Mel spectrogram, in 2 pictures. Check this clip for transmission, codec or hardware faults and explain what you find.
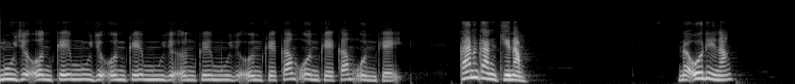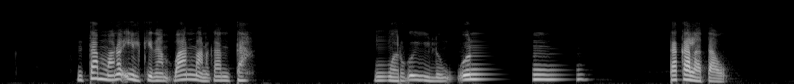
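Several transmission faults cluster in the last four seconds of the speech, all typical of network delay on a call. The audio is band-limited with nothing above 8 kHz, which fits a wideband call codec such as G.722.

Short stall from a late packet, at 11.74 to 11.85 s, 12.15 to 12.21 s and 12.45 to 12.54 s. Each time a packet arrived after it was due, so the jitter buffer emptied and the receiver extended the last sound, by 88 ms, 40 ms and 73 ms, until the data came in. Nothing is lost. A syllable is simply held too long, with a faint buzz or dip.

Call audio freeze, at 12.68 to 13.30 s and 13.46 to 13.74 s. The audio halts and the last sound is drawn out into a fading buzz. In the first, longer freeze this falls to about 250 ms of silence. The likely cause is packets held up in transit, draining the jitter buffer. 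Playback then resumes where it stopped, so about 0.6 s and 0.26 s of gap are inserted rather than speech being lost.

Jitter buffer slow-down, at 14.54 to 15.08 s. After the stalls the receiver rebuilt its reserve by repeating single pitch periods and bits of pause, adding about 39 ms. Speech in this stretch plays at roughly 94% speed with unchanged pitch, so sounds seem slightly drawn out.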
